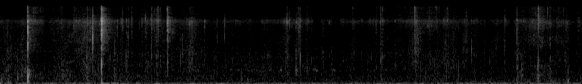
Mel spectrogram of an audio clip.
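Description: Footsteps over dry debris: a few scattered sharp cracks and crackles, roughly a second apart, over faint rustling.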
